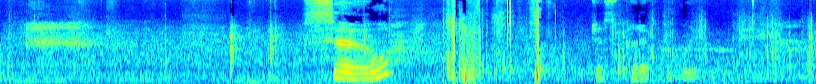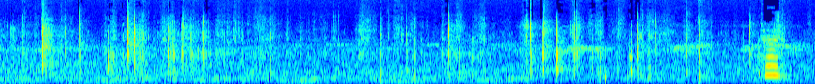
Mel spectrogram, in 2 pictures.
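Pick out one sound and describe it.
Stiff paper rustles and crinkles as it is handled.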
